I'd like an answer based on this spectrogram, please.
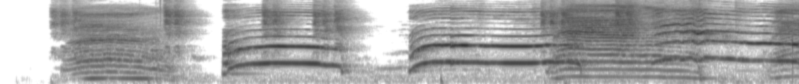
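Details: Two hungry cats meowing while fighting over food, indoors: loud, drawn-out harmonic meows that rise then fall, overlapping one another in quick succession with brief pauses.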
